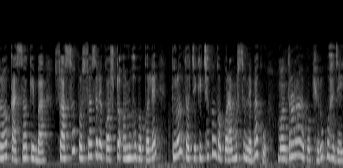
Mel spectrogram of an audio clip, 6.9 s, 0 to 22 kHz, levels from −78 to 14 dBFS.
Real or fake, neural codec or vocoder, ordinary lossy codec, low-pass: real; none; none; 7.2 kHz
